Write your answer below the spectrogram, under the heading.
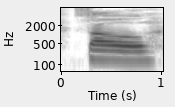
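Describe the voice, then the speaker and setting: A man's voice: fairly high pitch, darkish tone. A man in his thirties chatting casually to the camera in a wry, profane, chatty way. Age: 30s. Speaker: vlogger.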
